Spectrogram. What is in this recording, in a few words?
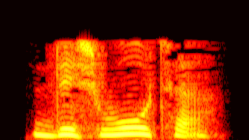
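"dishwater", English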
